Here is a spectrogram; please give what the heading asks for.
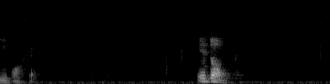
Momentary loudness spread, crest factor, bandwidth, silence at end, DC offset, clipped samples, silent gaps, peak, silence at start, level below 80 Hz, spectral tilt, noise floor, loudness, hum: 24 LU; 24 dB; 11 kHz; 1 s; under 0.1%; under 0.1%; none; -16 dBFS; 0 s; -66 dBFS; -7.5 dB/octave; -67 dBFS; -34 LUFS; none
